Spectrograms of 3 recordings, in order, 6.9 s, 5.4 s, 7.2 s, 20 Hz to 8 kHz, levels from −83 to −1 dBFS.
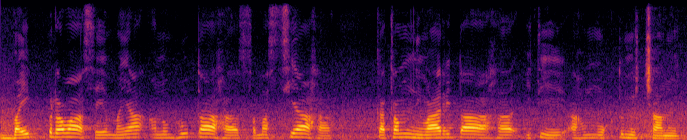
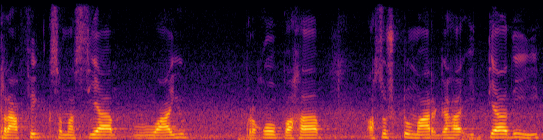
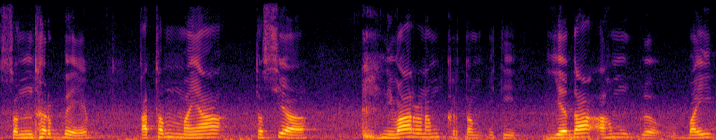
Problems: none marked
